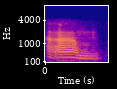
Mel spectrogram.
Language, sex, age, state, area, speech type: Sanskrit, male, 18-30, Madhya Pradesh, rural, conversation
